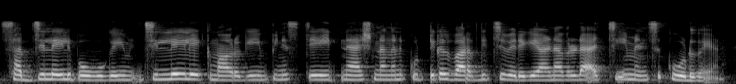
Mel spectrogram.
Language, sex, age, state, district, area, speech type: Malayalam, female, 30-45, Kerala, Wayanad, rural, spontaneous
